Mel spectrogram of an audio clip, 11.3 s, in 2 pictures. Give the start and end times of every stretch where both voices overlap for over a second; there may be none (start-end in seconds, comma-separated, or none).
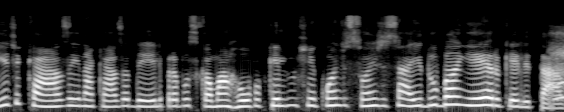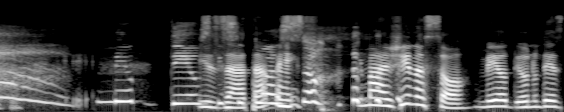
7.6-8.8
